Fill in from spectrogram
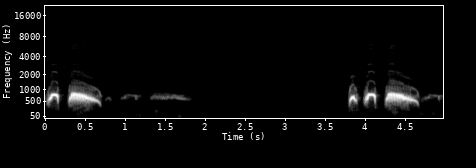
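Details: Spotted dove giving a small-voiced wild-style call for luring wild birds: a short coo and long descending croo, soft murmurs, a silent gap, then two quick coos and another falling croo.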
